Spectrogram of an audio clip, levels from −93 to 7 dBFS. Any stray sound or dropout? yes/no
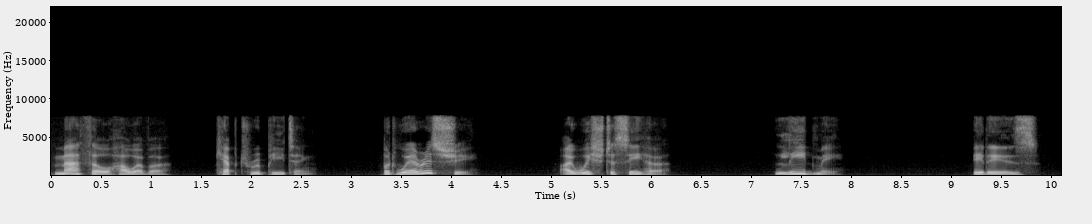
no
